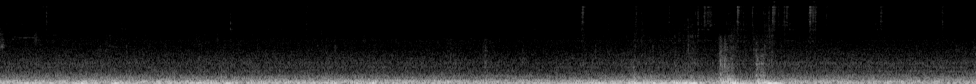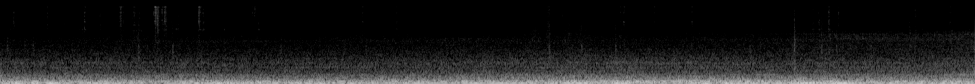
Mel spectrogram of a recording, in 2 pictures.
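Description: A car drives through Manhattan in New York City on a January day, its engine and road noise forming a steady low rumble throughout, with a brief louder swell partway through as traffic passes close by.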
